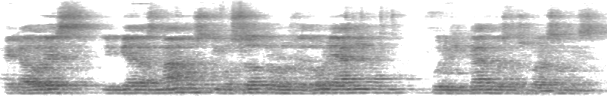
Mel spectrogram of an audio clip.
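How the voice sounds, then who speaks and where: A man preaching to his congregation in a church, with a mellow, dark tone. He reads scripture slowly and keeps asking the people questions. His voice carries from a distance through a long, echoing hall with faint room noise behind. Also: mid-range voice, steady tone. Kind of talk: sermon. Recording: echoey church hall, mic far off.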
